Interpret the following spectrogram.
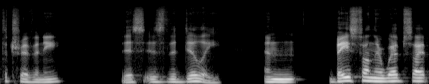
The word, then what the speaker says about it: Dilli: triveny this is the Dilly and based on their website I believe that is a uh a different pronunciation of the word Deli as in New Deli but um little little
